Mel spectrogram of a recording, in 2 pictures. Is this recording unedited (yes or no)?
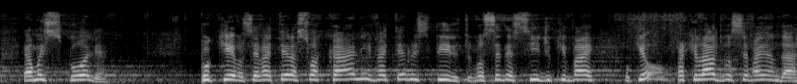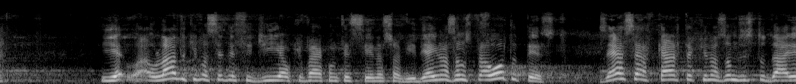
no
